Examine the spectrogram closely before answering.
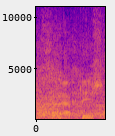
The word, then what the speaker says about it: Baptist: Baptiste in the red. Baptist is the way he wants to pronounce it, is 5'8".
